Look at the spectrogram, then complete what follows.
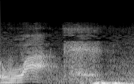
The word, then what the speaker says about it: walk: Agora sim, o L é mudo, por isso que eu não coloquei nessa primeira escrita, só para vocês acertarem a pronúncia. To walk. To, já está na posição dos lábios para o W.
